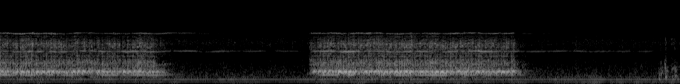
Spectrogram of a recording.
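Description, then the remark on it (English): A telephone rings twice for a long-distance call from Jack Benny to Rochester, each a long buzzing trill lasting about two seconds with a pause between, clear with no one speaking. “And here's Jack calling Rochester on the long distance phone.”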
